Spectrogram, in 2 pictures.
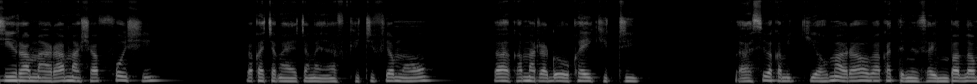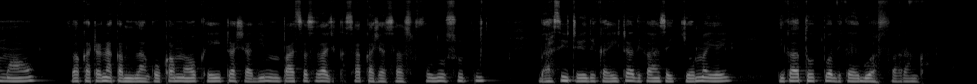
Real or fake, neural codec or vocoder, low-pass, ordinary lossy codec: real; none; none; none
